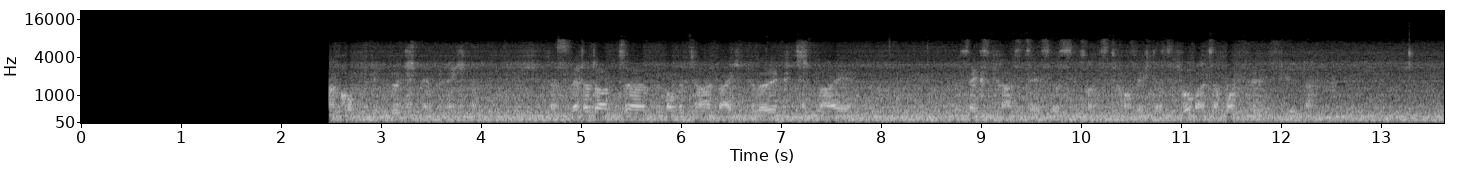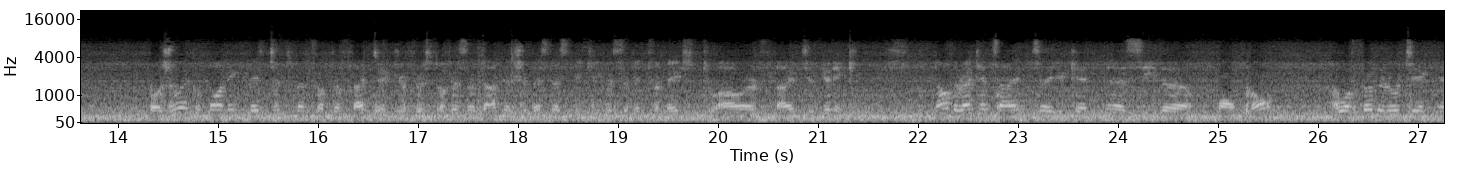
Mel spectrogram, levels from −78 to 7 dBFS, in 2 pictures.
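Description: At 2.46 to 2.49 s, pre-echo: codec noise about 32 dB up smears 27 ms ahead of a sharp attack, suggesting a long transform block without short-block switching.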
